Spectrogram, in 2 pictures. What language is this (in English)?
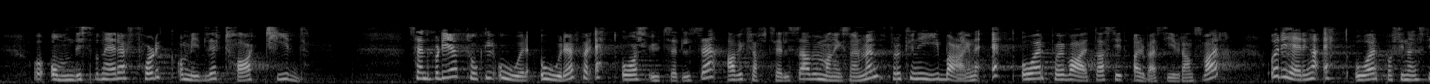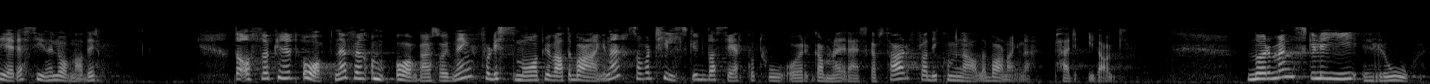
Norwegian Bokmål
